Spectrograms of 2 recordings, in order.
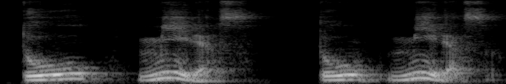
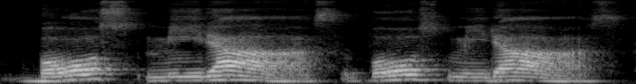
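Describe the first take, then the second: First: "Tú miras" stressed on "mi"; plain "tú miras", stressed on "mi"; standard tú form. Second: Slow "Vos mirás", stress on the final "rás"; Argentine vos form. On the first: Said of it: "we will normally say tú". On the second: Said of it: "with the pronoun vos". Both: Shown as a demonstration.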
